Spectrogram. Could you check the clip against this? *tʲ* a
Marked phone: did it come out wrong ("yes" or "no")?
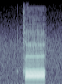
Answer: yes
